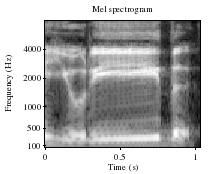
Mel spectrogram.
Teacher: دال ساکن ہوگا، ساکن ہوگا تو دال قلقلہ ہو جائے گا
